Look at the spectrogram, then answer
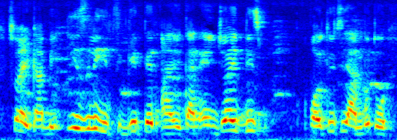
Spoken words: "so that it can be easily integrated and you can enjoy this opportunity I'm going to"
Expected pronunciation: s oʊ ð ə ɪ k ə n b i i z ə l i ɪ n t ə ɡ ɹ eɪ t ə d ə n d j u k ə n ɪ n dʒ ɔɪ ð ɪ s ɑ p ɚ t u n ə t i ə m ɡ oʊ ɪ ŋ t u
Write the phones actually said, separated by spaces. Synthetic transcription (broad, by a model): s oʊ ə k ə n b i i z ə l i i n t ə ɡ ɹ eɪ t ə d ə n j u k ə n ɪ n dʒ ɔɪ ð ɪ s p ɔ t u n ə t i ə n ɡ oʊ t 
